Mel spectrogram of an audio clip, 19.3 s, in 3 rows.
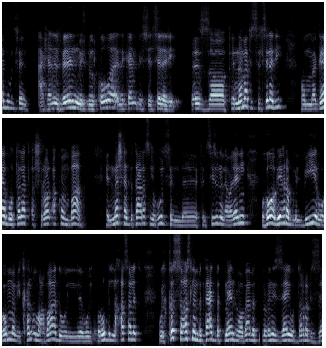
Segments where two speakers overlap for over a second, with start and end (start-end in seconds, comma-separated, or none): none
